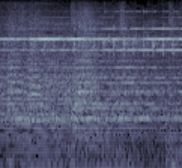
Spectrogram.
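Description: A telephone rings steadily with a bright, sustained electronic tone throughout, close and fairly loud.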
